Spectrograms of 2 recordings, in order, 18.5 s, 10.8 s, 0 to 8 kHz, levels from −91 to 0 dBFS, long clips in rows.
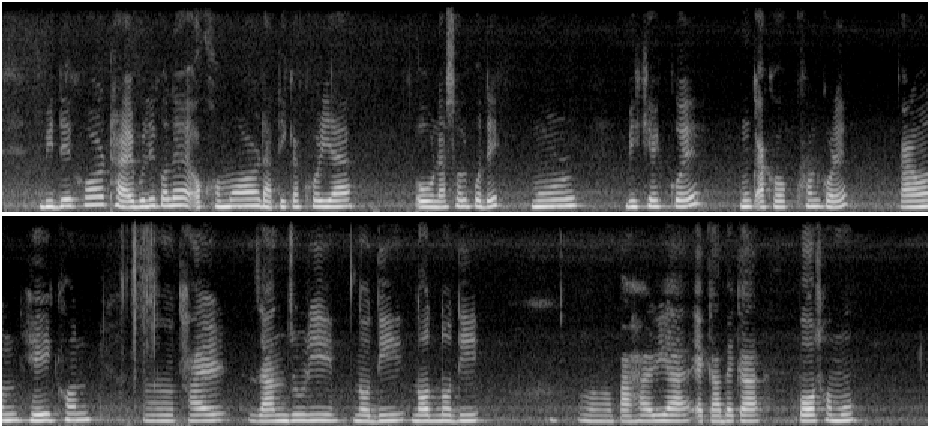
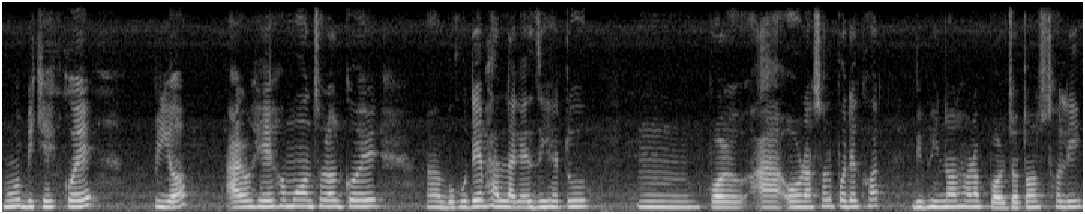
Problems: constant background noise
